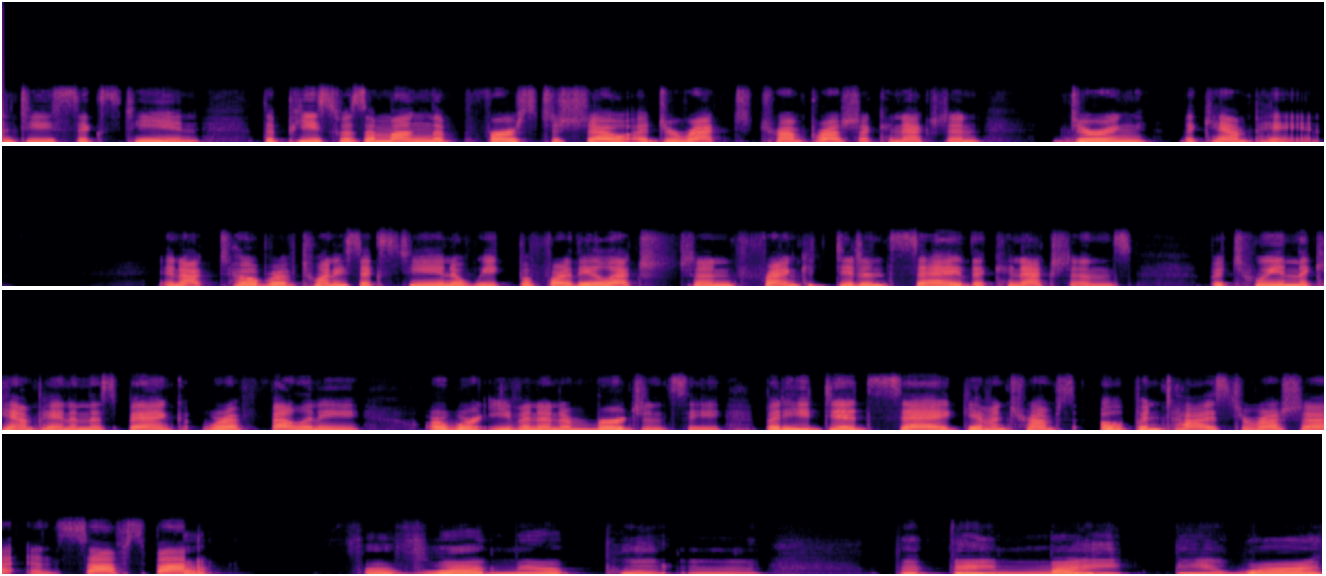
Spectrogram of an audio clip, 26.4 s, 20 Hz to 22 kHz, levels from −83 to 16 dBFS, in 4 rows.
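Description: At 2.21 s and again from 9.81 to 10.02 s, the speech briefly stalls into a short, fading buzz or hiss, about 100 ms the first time and 190 ms the second, and then picks up exactly where it stopped. Nothing is lost, but the gap is inserted into the audio. This is a call audio freeze, likely from packets held up in transit so that the jitter buffer ran dry and the receiver stretched the last sound until the audio resumed.

In three stretches, 8.19 to 9.70 s, 13.30 to 14.75 s (after "the connections between the", before "or were even an") and 17.06 to 18.93 s (after "were even an emergency", before "ties to"), the speech sounds slightly rushed while its pitch stays put. The rate is about 6% faster. This is jitter buffer speed-up. A backlog had built up, so the receiver trimmed many tiny pitch-period slices to catch up, removing roughly a tenth of a second in the first two stretches and about 0.15 s in the third.

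From 20.74 s, right after "and soft", to the end, the speech drops sharply to a slow, deep drawl, playing at 0.512 times normal speed and about ten semitones lower. This is a section at the wrong speed, likely replayed against the wrong clock, so pitch and tempo fall together. Throughout the clip the sound carries ordinary call-codec colouring, with the top end stopping around 8 kHz, which fits Opus on a WebRTC path.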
